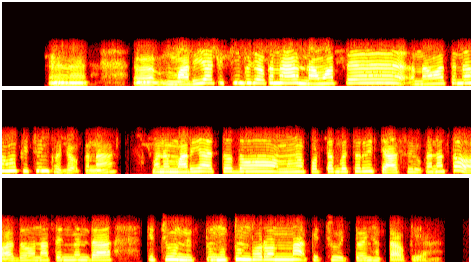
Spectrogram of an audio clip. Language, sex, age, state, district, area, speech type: Santali, female, 30-45, West Bengal, Birbhum, rural, conversation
